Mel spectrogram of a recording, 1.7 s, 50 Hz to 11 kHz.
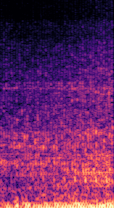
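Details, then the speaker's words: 2017 Isuzu Panther LS Turbo diesel, 130,000 km, at idle: steady even clatter with no misses or surging and quiet vibration, described as stable with good injector nozzles and pump; exhaust shows no smoke; healthy idle. "jadi masih stabil tandanya mobil tidak pincang berarti masih bagus untuk noxel sama bos komomnya juga masih bagus ya dari suara bagus dari getarannya juga bagus"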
